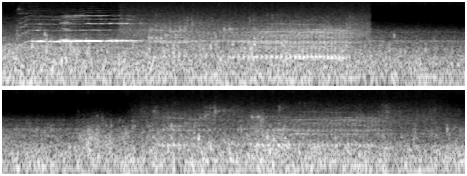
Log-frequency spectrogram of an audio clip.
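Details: Humpback whale song: long steady tonal moans with stacked harmonics near the middle pitch range for about five seconds, then softer fading units, all over a constant deep ocean rumble.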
